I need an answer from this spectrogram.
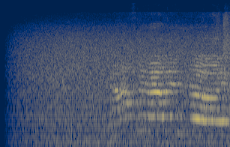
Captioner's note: water gushing; singing in a foreign language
